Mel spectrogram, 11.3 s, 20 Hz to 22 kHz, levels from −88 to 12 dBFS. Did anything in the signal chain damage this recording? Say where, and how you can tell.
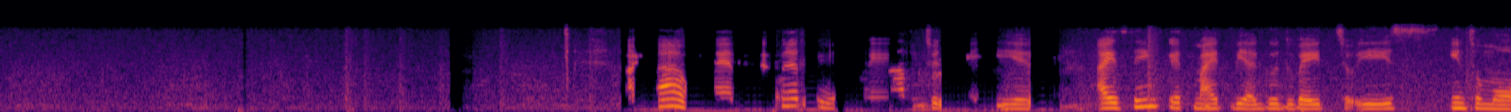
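Yes, several call-processing and network stages left audible damage in this speech.

Other side's voice leaking through, call processing (echo path): a second, fainter voice sits under the talker from 0.12 to 1.55 s, 3.32 to 4.66 s and 5.81 to 9.19 s. It is about 35 dB and about 30 dB below the main speech in the first two spans, rising to about 15 dB below in the last. That is likely residual echo the canceller failed to subtract from the microphone. On a spectrogram it shows as a separate set of harmonic stripes and formants, uncorrelated with the main talker's.

Short concealed packet loss, network: at 1.81 to 1.86 s there is a brief smear where about 20 ms of audio never arrived. The decoder extrapolated roughly 26 ms from the preceding sound and crossfaded back into the real signal. On a spectrogram the preceding sound runs on, slightly blurred, with no new onset. 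In the waveform it continues before it splices into fresh material.

Background gated by the echo canceller, call processing: from 3.40 to 3.55 s the room tone drops by about 30 dB for roughly 150 ms while the far side is playing, then returns. The canceller's suppressor clamped the microphone path. The waveform's noise floor collapses to near zero for that stretch. On a spectrogram a vertical band of emptiness cuts through the background noise across all frequencies.

Speech suppressed in double talk, call processing: between 4.67 and 7.85 s, while the far side talks over the near talker, the main voice dips, thins and breaks up. The affected stretches add up to roughly 2 s, with the deepest cuts near 40 dB. The likely cause is a canceller that could not tell its own talker from the loudspeaker echo and attenuated both. On a spectrogram the upper harmonics fade out and the voice shows patchy gaps. 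In the waveform the envelope is chopped.

Burst of packet loss, network: at 6.55 to 6.68 s about 100 ms of audio is missing. The receiver filled roughly 107 ms by extending the last sound and fading it, so a held buzz or decaying hiss stands in for the lost stretch. No silence is inserted. On a spectrogram the last sound holds and dims gradually, then jumps abruptly to unrelated content. The waveform shows a held, shrinking stretch before the discontinuity.

The Opus codec's cut-off at 8 kHz is also visible as an empty band above that line on a spectrogram. That cut-off is normal behaviour for the codec, not damage.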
